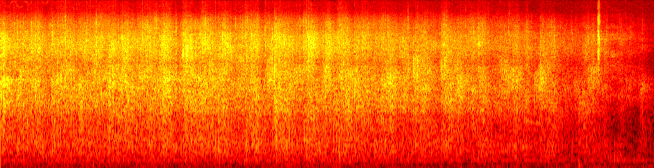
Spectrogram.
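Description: Audience applauding, a dense patter of many hands clapping that thins out and fades near the end.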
